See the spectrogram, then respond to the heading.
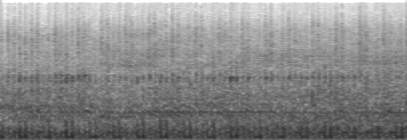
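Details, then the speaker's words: Old Honda Gold Wing idling after a screwdriver-bypass start: even, steady low putter with no knocks or misses. The start switch is suspected faulty; the carbs are leaking petrol and likely need a clean. "Well, that's good then. So, engine still runs good on this one."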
